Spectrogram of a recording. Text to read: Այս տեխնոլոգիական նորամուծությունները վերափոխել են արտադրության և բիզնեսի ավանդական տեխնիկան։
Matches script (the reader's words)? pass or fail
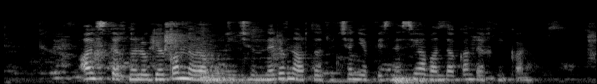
fail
